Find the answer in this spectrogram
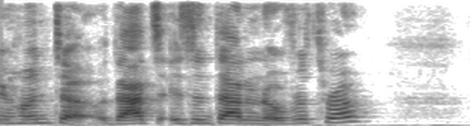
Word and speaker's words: junta: heal um a military junta junta isn't that how you say it j-u-n-t-a a military hunter that's isn't that an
